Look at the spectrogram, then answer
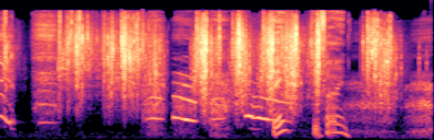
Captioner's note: bag crunching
